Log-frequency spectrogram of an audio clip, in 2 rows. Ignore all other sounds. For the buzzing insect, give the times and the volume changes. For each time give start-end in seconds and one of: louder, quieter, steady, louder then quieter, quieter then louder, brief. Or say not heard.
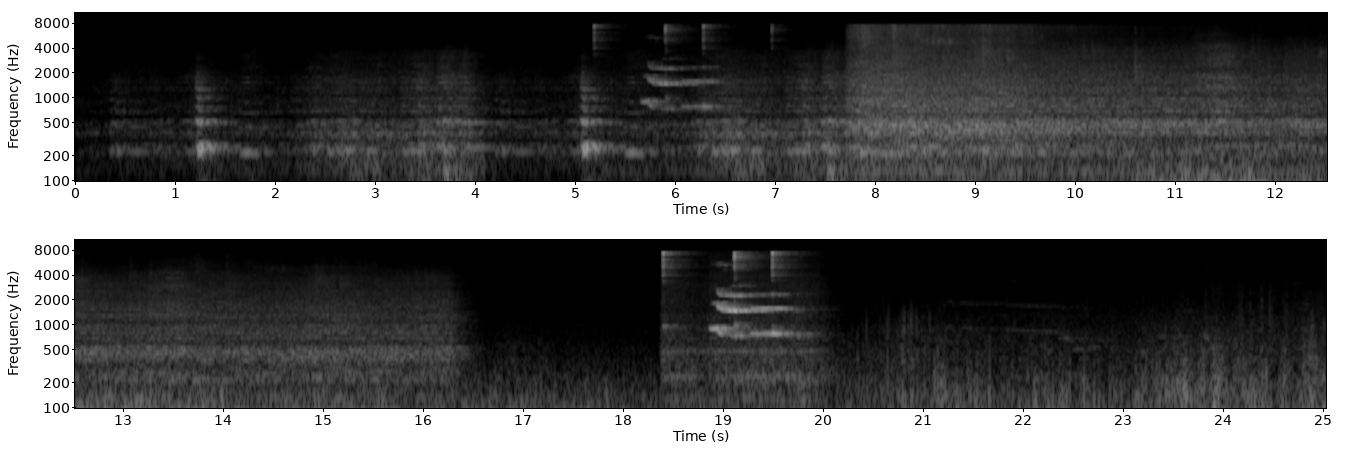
0.0-16.3 louder then quieter.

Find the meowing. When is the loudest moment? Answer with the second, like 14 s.
19 s.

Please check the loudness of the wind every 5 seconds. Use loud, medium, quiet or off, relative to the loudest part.
off, off, loud, medium, loud.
